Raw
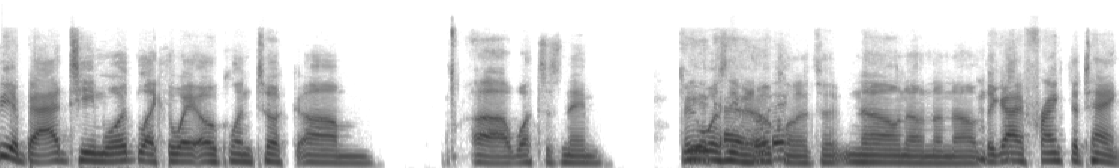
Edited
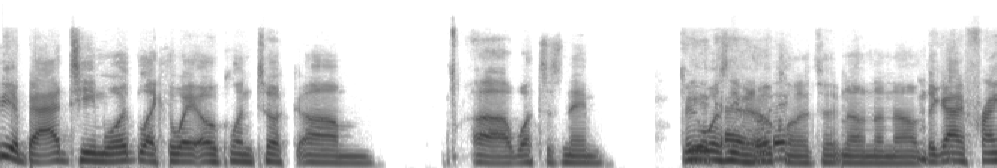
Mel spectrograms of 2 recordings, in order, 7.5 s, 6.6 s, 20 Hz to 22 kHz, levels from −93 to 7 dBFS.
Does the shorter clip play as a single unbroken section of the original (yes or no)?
no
